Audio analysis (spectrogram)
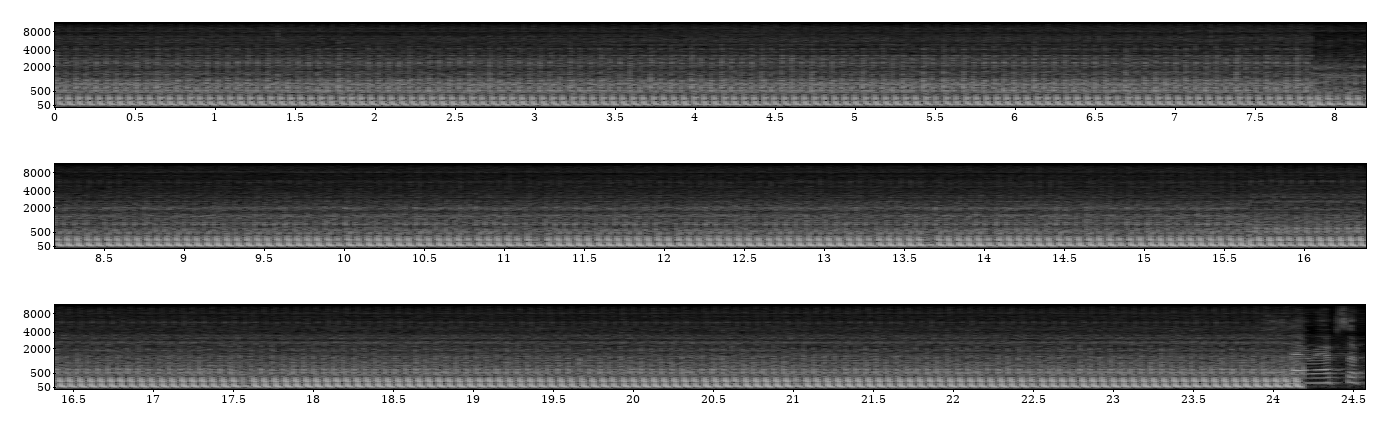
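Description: A Beta dirt bike engine drones loudly and continuously while riding, with shifts in pitch and load as the throttle changes, recorded close up with steady wind and mechanical noise throughout.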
